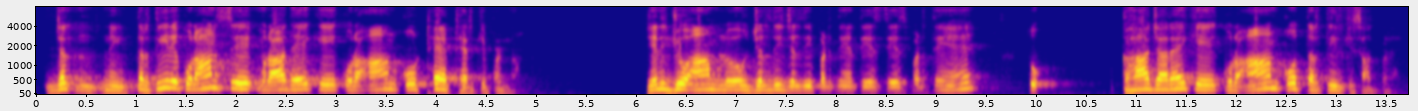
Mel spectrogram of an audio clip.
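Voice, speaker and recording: A fairly high-pitched man with a Pakistani Urdu accent teaches the Quran in a religious lecture. Repetition and rhetorical questions drive his explanations, and the recording has a long hall reverb.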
